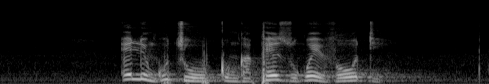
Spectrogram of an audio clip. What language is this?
Zulu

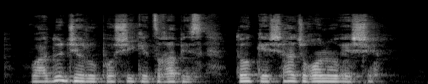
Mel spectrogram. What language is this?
Mingrelian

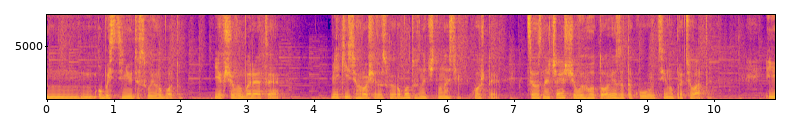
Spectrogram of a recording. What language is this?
Ukrainian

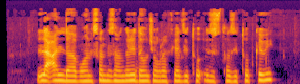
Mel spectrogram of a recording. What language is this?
Pashto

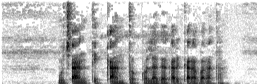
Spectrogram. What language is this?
Oromo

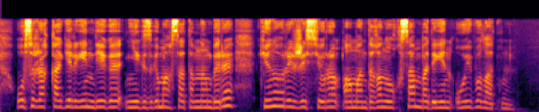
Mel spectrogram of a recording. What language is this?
Kazakh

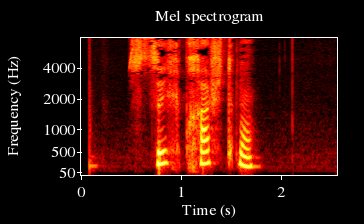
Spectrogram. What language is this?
Abkhazian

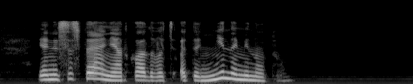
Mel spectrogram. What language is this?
Russian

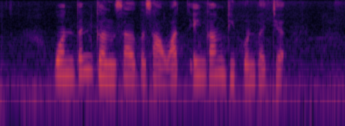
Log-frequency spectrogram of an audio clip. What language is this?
Javanese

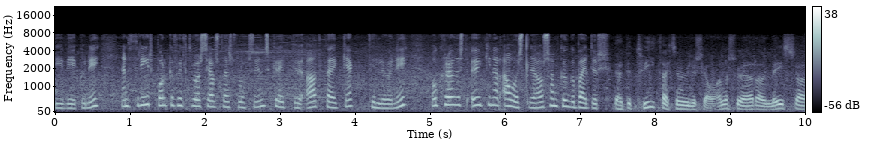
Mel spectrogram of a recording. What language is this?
Icelandic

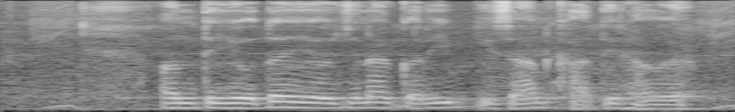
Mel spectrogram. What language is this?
Bhojpuri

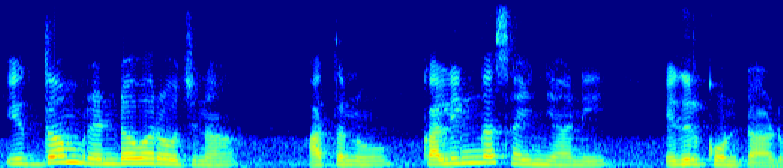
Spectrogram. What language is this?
Telugu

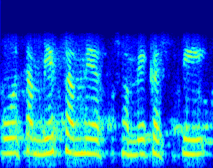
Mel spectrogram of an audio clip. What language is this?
Sanskrit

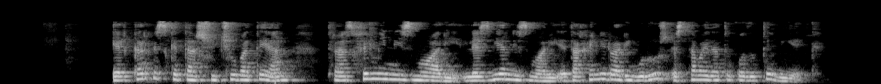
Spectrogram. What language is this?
Basque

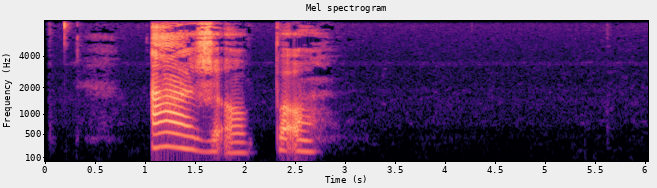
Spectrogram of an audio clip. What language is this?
Ngiemboon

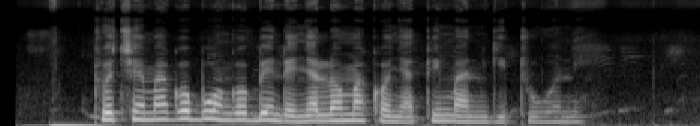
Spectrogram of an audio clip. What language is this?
Luo (Kenya and Tanzania)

